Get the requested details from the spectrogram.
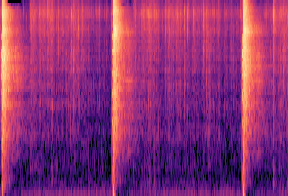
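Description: Clear plastic bubble wrap, first a sheet and then a small crumpled piece, has its bubbles pinched and popped with fingers. Three sharp, bright pops ring out about two seconds apart, each decaying quickly, with a faint smaller click near the end over a steady low hum.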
